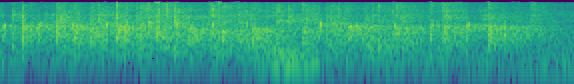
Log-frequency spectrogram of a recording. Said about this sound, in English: Give God a hand clap of praise.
